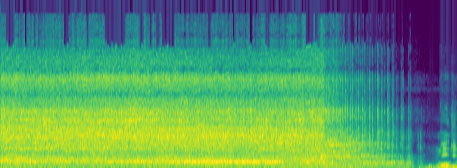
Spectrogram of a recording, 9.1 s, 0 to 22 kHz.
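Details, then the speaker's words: John Deere Z920M commercial zero-turn mower, 627 hours: harsh rough whirring over the engine until it suddenly shuts off; bad drive belt idler pulley, possibly also drive belt tensioner arm bearings. "Now what I was expecting you guys to hear when I first cranked it up was that I could tell that the drive belt idler is bad. And possibly also the drive belt tensioner arm bearings are bad."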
